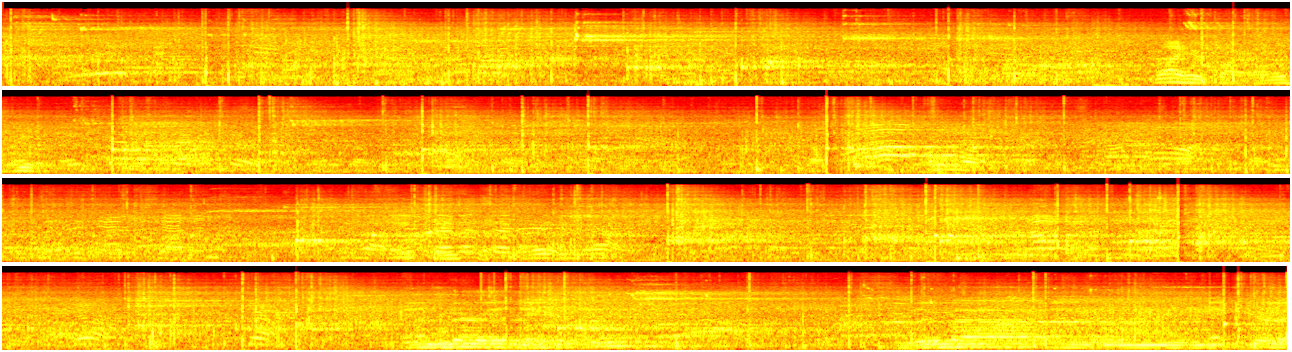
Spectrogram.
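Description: Pickleball paddles popping against the hard plastic ball, with the ball bouncing on the hardwood floor, as sharp knocks at irregular intervals. They come from several courts at once, mixed with players' voices in a reverberant gym.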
